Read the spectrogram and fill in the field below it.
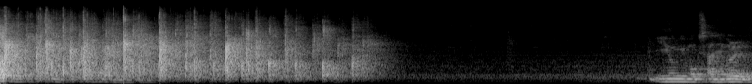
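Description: A church congregation claps warmly to welcome a pastor, with dense, loud applause for about four seconds that fades into near silence before a voice starts speaking.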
